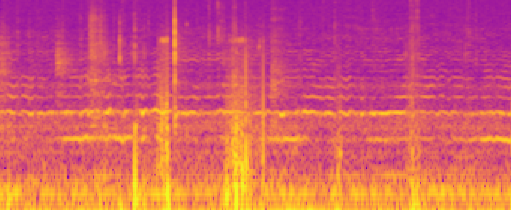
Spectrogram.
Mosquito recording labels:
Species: Mansonia uniformis; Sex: female; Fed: unfed; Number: one; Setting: cup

